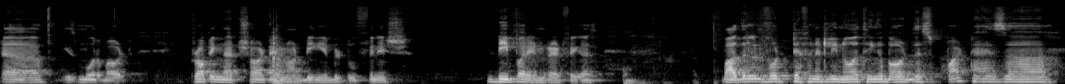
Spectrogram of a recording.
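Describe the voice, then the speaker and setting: A man working as a golf commentator on a live tournament, talking in a measured, wordy, analytical way. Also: fairly low pitch, little pitch movement, background noise. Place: indoor air-conditioned commentary room.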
